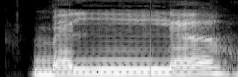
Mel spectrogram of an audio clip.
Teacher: وأي حرفين متماثلين في كتاب الله الأول ساكن والثاني متحرك فالحكم بينهما إدغام مثلين. يدخل الحرف الأول دخولا كاملا في الثاني فننطقهما وكأنهما حرف واحد مشدد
